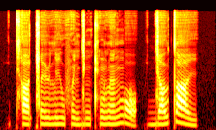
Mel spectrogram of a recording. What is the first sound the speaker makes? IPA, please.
cʰ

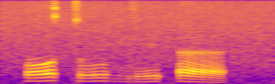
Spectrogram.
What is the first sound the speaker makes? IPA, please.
o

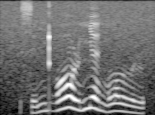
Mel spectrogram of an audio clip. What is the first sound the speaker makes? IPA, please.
s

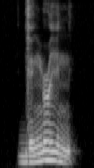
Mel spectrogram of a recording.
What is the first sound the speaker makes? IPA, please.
ɡ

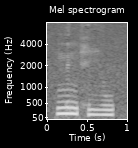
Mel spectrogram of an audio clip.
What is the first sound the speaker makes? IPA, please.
n̪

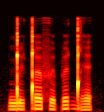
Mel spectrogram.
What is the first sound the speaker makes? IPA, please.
ŋ͡ǃ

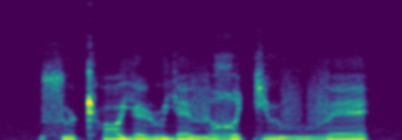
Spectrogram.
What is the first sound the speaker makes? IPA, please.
sʷ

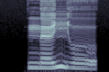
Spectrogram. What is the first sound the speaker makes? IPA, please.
n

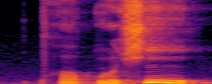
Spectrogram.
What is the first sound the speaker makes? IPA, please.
pʰ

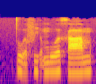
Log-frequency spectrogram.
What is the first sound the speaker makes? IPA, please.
t̪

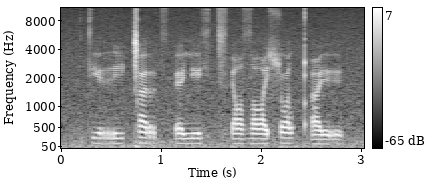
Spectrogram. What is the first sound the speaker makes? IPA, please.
tʲ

